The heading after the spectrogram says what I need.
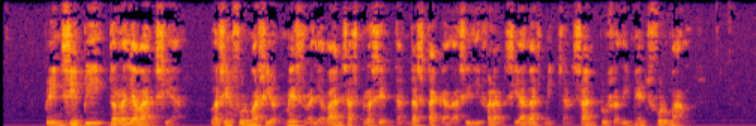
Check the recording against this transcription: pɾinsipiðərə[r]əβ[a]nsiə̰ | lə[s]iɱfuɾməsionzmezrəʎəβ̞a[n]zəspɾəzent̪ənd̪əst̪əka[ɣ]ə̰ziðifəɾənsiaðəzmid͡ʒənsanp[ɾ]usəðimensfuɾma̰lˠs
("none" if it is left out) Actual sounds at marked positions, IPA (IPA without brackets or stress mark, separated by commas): ʎ, a, z, n, ð, ɾ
